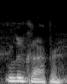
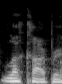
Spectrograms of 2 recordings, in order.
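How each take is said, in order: First: The first name sounds like 'Luke'. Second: The first name sounds like 'Luck'. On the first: The speaker calls it right. "I was correcting your pronunciation of his name" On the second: The speaker calls it wrong. "like Luck. ... Luck Harper is what you said"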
